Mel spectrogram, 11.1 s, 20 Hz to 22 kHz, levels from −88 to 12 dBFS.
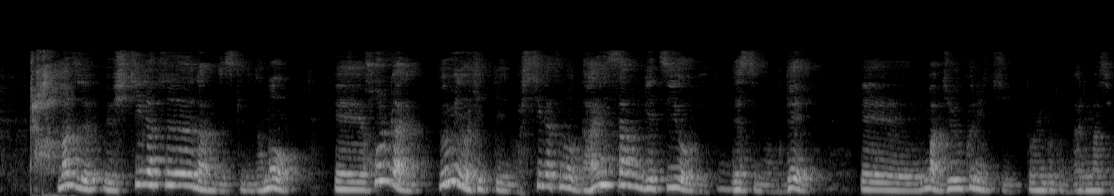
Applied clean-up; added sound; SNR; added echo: neural separator model SepFormer DNS4.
